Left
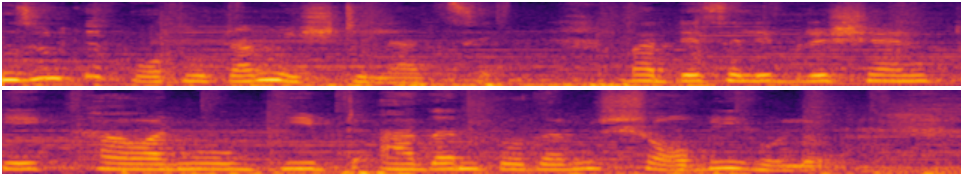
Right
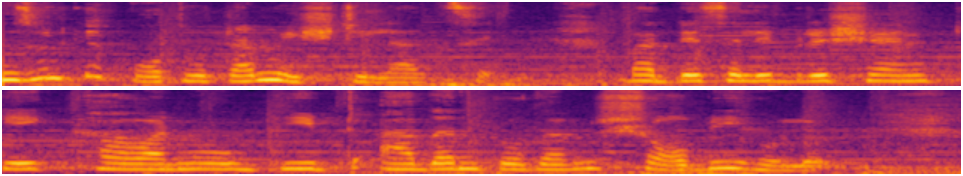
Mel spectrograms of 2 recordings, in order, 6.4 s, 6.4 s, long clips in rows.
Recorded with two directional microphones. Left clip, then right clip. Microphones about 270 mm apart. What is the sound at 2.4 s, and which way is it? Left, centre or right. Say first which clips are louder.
A woman's voice: right 5 dB; centre.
